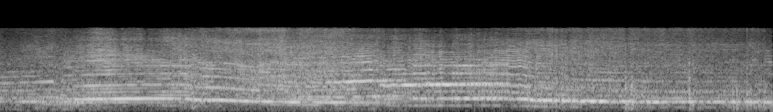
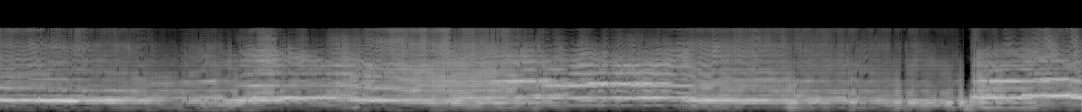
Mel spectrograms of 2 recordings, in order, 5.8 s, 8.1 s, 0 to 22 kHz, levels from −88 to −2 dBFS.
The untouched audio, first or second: first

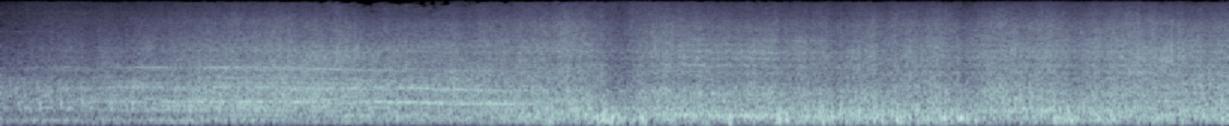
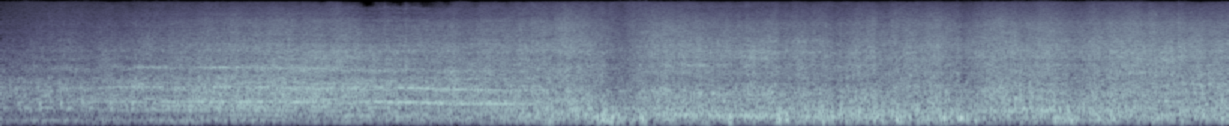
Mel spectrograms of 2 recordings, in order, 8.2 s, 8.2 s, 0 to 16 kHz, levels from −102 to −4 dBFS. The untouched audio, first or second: first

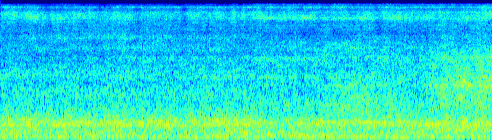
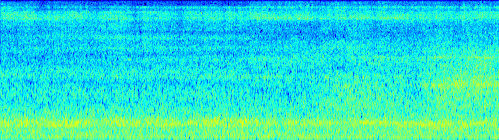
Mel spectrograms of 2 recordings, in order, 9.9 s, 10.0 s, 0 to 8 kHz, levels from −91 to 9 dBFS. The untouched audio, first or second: second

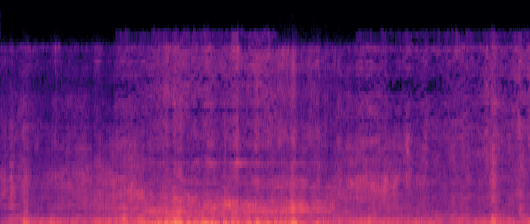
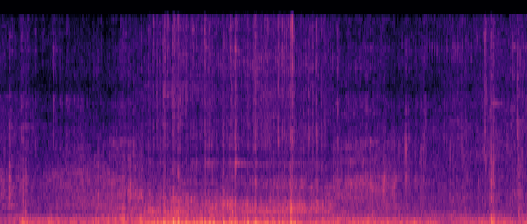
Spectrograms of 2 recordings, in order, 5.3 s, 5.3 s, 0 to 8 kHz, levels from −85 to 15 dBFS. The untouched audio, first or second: second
